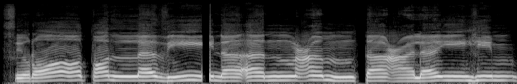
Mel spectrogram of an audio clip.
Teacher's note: An'am itu gunnah asli. Tak boleh dipisahkan.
